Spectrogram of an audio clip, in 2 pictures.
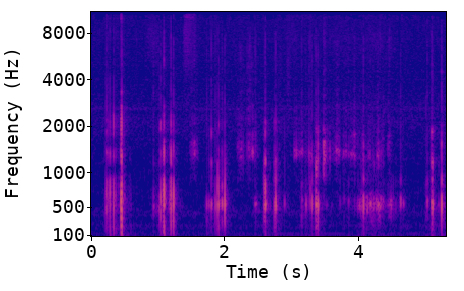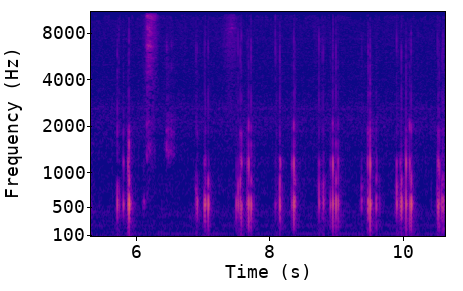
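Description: Fingertips and short nails tap and scratch the pale blue embossed cover of a closed, solid textured hardcover notebook. Quick, dry, muffled taps come in uneven bursts, with soft scratching rustles between them. The sound stays close and low-mid, with no ringing after each hit.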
